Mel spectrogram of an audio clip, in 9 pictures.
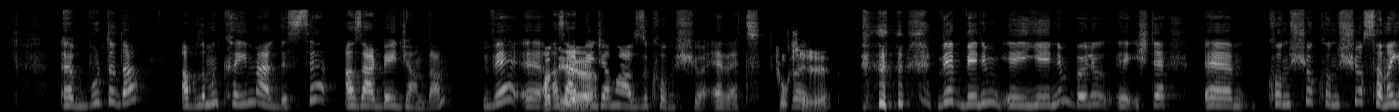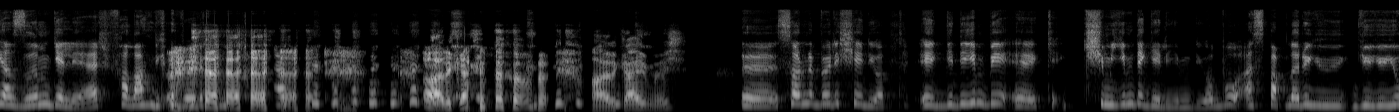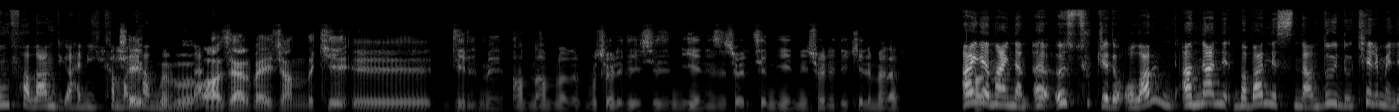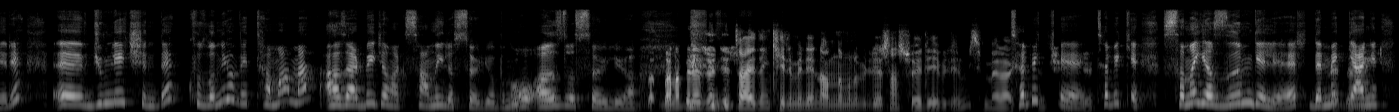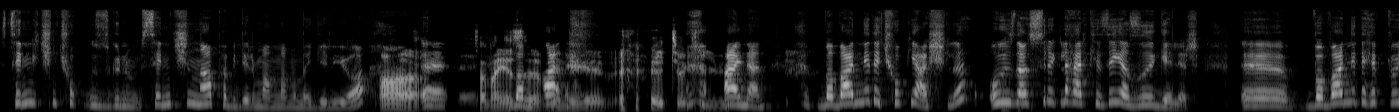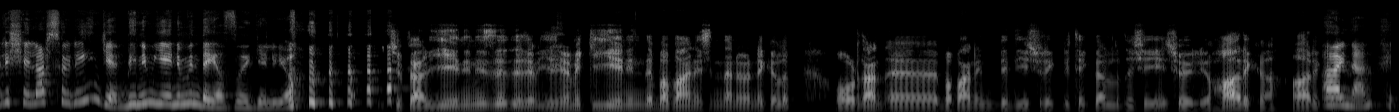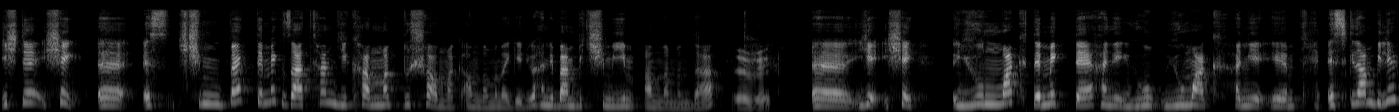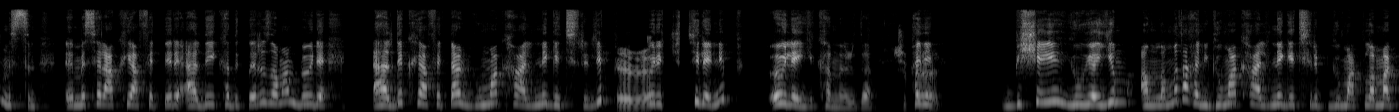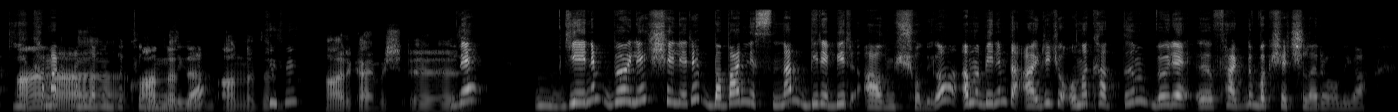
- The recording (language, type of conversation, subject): Turkish, podcast, Lehçeni yeni nesile nasıl aktarırsın?
- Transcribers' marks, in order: tapping; other background noise; chuckle; put-on voice: "Sana yazığım gelir"; laugh; laughing while speaking: "Harikaymı"; chuckle; chuckle; put-on voice: "Sana yazığım gelir"; put-on voice: "Sana yazığım gelir"; chuckle; chuckle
